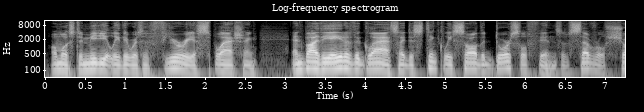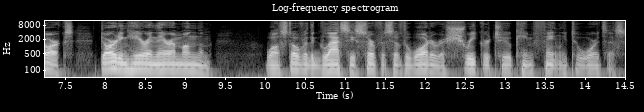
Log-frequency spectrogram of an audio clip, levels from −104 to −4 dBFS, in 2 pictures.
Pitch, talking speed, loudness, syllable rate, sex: 85 Hz, 185 wpm, -23 LUFS, 5.3 syllables/s, male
